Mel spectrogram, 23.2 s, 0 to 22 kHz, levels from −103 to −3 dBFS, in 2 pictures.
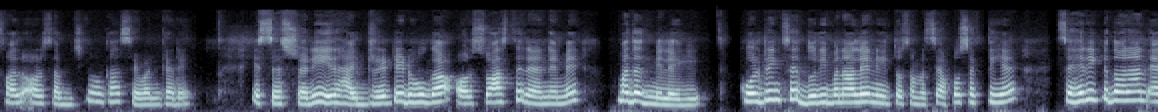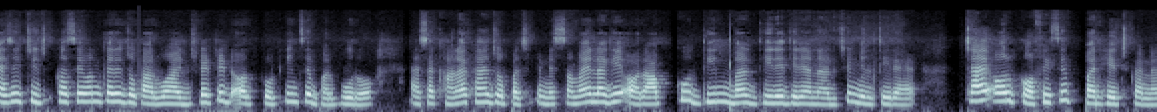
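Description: Damaged data in a compressed stream, 12.94–12.98 s: misread frames give a brief glitch and a break in the spectrogram and waveform.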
